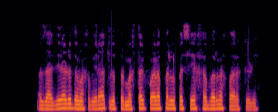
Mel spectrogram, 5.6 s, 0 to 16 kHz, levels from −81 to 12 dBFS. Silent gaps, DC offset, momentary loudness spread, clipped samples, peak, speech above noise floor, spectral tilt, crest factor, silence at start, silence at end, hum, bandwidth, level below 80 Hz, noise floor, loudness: none; under 0.1%; 10 LU; under 0.1%; -4 dBFS; 71 dB; -8.5 dB/octave; 16 dB; 0.75 s; 0.4 s; none; 7.2 kHz; -52 dBFS; -89 dBFS; -19 LUFS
